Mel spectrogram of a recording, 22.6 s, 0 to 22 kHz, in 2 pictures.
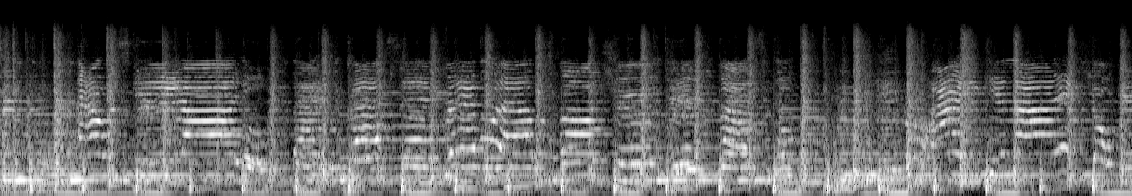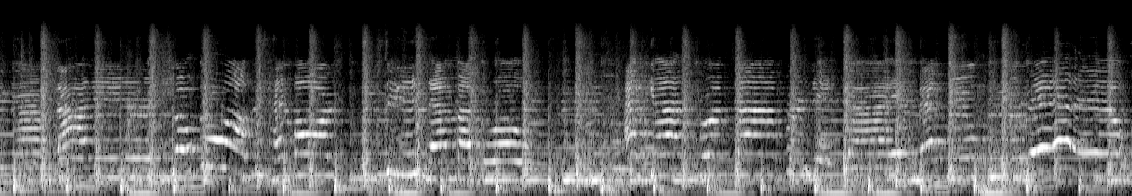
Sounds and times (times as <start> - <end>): Music: 0.0 - 22.6.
